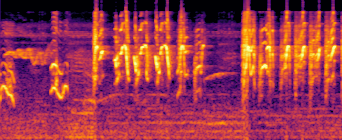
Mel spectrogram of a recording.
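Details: Oriental magpie-robin, locally kacer, calling a rival to battle: a wavering whistled phrase opens, then a fast string of piercing clipped notes, a short pause, and another rapid harsh burst.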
